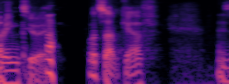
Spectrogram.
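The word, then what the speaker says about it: Geoff: chef jeff see it's jeff with the g the pronunciation it was going to be g-e-o-f-f g-e-o-f yeah jeff that's the other way to spell jeff and it's not pronounced gaff although most people would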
